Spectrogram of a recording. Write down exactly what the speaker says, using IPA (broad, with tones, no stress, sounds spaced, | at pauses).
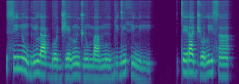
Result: s i˦ n ũ˦˨ ɡ͡b ĩ˨˦ l a˧ ɡ͡b o˨ d͡ʒ e˨ l ũ˧ d͡ʒ ũ˨ m a˨ m ũ˨ ɡ͡b i˧ d ĩ˦ h i˦˨ n i˨ | t e˦ ɾ a˦ d͡ʒ o˧ l i˦ s ã˧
